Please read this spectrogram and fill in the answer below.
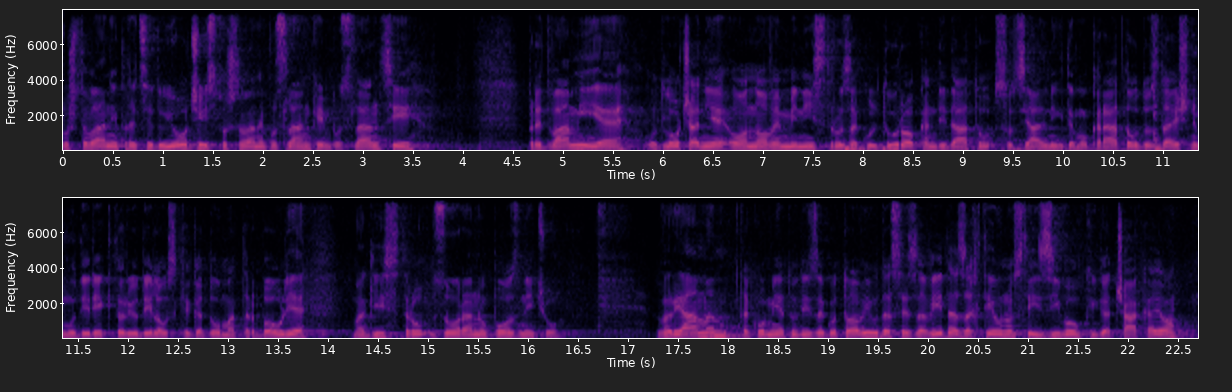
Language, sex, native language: Slovenian, male, Slovenian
